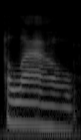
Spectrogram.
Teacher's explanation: Allow. The a is actually a schwa.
